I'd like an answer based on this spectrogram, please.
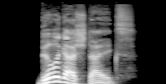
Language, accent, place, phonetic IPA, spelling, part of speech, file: German, Germany, Berlin, [ˈbʏʁɡɐˌʃtaɪ̯ks], Bürgersteigs, noun, De-Bürgersteigs.ogg
- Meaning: genitive singular of Bürgersteig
